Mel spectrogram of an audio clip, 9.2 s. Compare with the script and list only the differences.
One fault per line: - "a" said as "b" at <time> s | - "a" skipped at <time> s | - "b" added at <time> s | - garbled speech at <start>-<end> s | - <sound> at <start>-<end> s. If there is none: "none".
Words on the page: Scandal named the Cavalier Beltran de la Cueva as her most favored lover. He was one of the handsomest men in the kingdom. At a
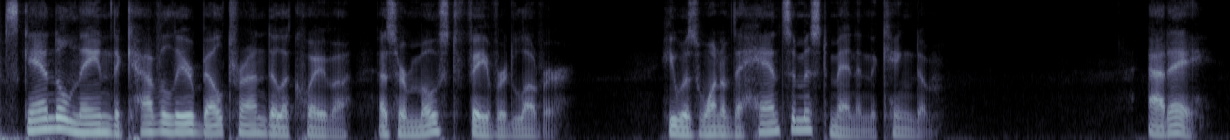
none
